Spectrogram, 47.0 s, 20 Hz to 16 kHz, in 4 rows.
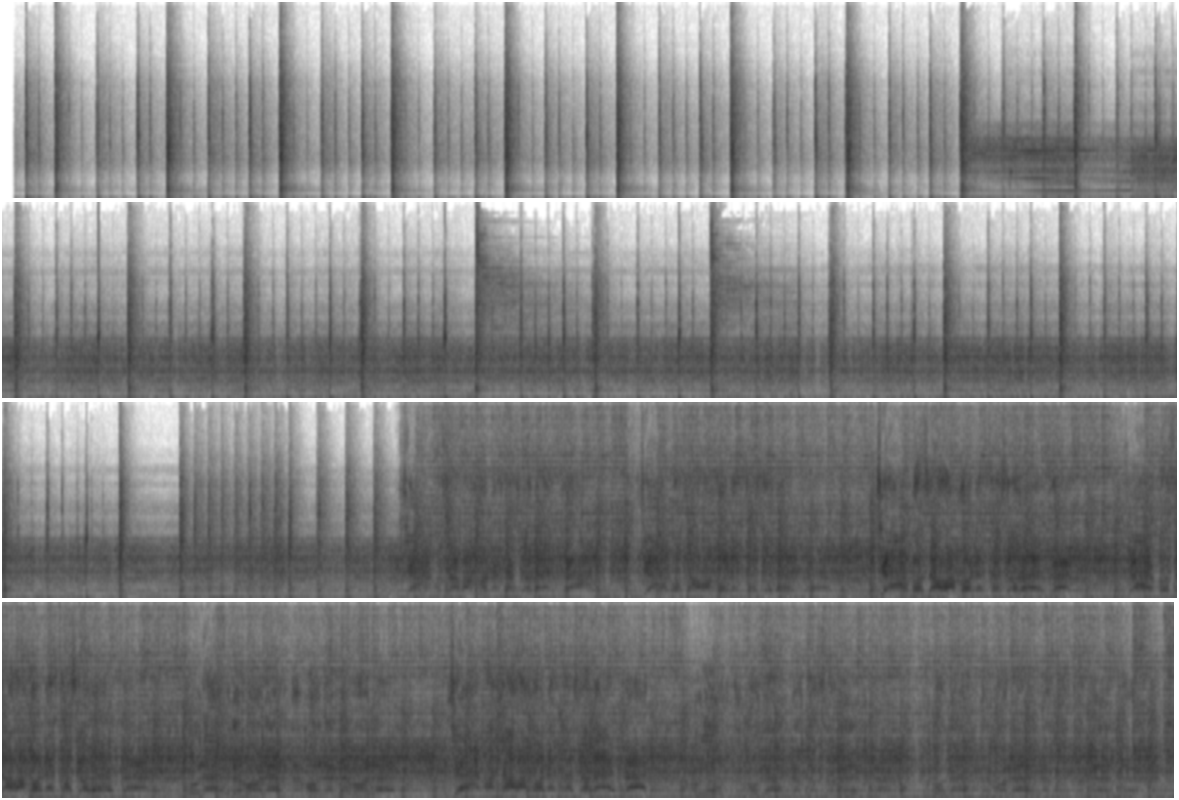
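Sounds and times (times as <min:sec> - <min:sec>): drum kit beat: 0:00.1 - 0:46.9
heavy rock band playing: 0:00.1 - 0:46.9.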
